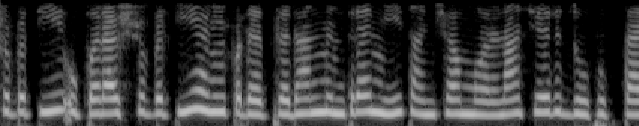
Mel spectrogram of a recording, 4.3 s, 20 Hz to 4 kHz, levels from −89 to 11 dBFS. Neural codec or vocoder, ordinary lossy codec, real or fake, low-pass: codec, 16 kHz, 4 kbps, FunCodec, trained on Chinese and English, 50 frames a second; none; fake; 3.6 kHz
